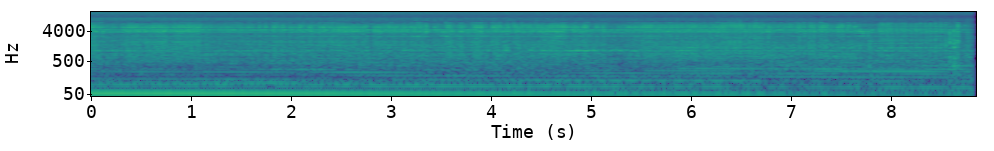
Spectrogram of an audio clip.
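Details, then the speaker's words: Split-phase induction motor with centrifugal start switch, hum fading smoothly on coast-down, then one crisp click as the start winding switches back in; normal motor coast-down with centrifugal switch click. "It's a split phase motor. Has a centrifugal winding in it. It'll start and run, and you'll hear it click off. There's a click. As soon as it goes slow enough, the winding will click to start winding in."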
